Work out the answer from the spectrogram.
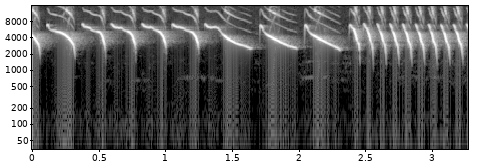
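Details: Canary song played to stimulate breeding and raise bird activity: rapid series of sharp descending whistled sweeps, then a fast trill of short repeated notes near the end.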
